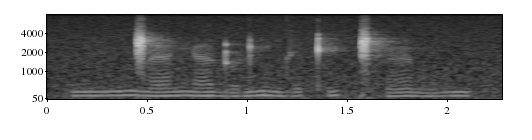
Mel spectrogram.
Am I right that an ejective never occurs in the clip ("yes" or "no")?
no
